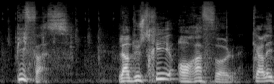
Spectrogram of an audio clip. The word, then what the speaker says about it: PFAS: per et polyfluuroalchylé et ça se prononce piface l'industrie en raffolle car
